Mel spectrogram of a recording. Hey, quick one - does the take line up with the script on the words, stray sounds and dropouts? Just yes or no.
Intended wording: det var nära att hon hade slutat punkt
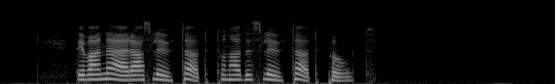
no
